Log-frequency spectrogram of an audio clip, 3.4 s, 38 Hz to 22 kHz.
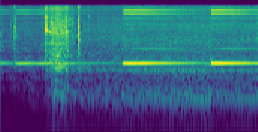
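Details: Firebird with LT1 V8, under 100,000 miles, sat 6 months, first crank failed on weak battery (alarm parasitic drain), then jump-started: cranks briefly and fires straight into a steady, even idle with constant accessory tone; normal start.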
